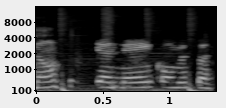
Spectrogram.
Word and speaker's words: Não Sabia Nem Começar: You don't pronounce the M in the name. You go to nay. Oh, nay. Okay. Now Sabia Nem Começar. Yeah, não sabia nem começar.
